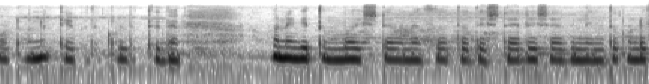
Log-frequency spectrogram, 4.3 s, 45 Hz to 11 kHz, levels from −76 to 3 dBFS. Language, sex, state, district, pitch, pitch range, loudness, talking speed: Kannada, female, Karnataka, Raichur, 230 Hz, 225-235 Hz, -17 LUFS, 85 wpm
